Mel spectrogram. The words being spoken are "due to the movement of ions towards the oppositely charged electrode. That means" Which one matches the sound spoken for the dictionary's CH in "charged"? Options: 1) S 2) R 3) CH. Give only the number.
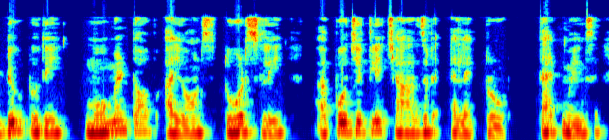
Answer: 3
